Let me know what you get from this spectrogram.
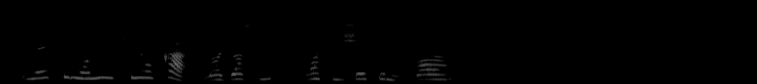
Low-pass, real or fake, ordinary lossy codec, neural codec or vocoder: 7.2 kHz; real; Opus, 32 kbps; none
